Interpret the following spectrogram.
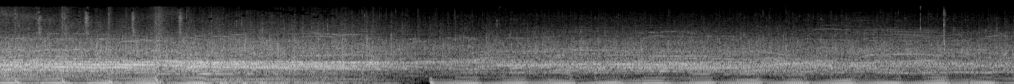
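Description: Background music with a steady, stepping bass line that drops out briefly about four seconds in, with crowd cheering and applause mixed in underneath.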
